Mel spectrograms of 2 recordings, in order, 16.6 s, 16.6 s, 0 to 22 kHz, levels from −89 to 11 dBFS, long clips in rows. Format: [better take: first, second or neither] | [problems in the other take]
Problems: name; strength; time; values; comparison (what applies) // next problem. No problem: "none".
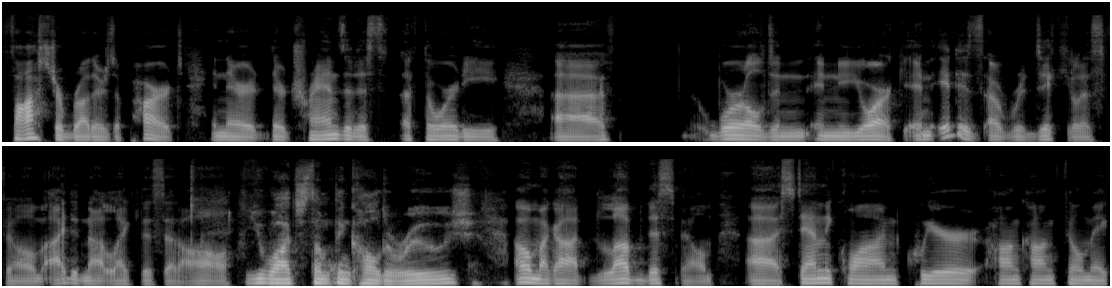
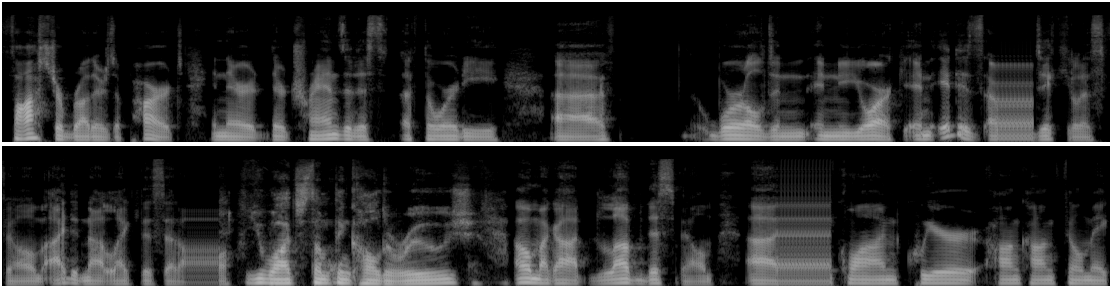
first | audio freezing; at 7.5 s, at 9.5 s and at 14 s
